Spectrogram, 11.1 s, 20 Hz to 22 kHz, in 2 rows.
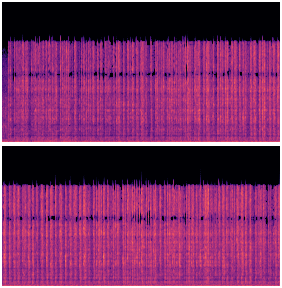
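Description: A muscle car's V8 engine idles with a loud, lumpy rumble close by.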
